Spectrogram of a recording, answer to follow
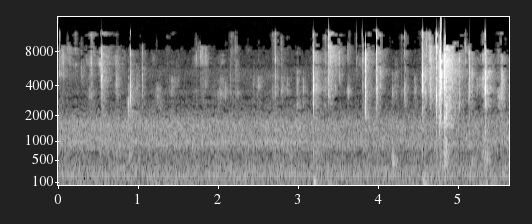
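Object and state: Dry bar soap being scraped.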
